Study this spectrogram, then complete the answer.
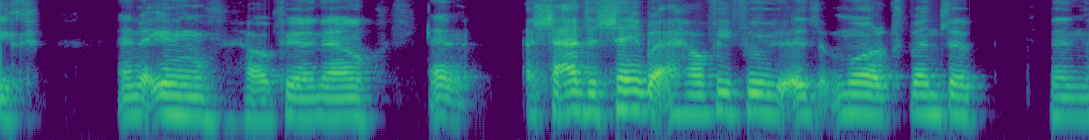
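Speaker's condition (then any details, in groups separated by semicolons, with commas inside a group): Cerebral palsy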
